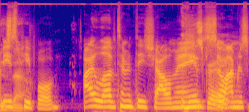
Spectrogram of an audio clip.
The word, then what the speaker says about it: Chalamet: We have Adrian Brody in The Brutalist, Timothy Chalamet.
